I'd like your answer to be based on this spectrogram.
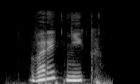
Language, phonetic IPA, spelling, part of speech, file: Russian, [vərɐtʲˈnʲik], воротник, noun, Ru-воротник.ogg
- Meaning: collar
